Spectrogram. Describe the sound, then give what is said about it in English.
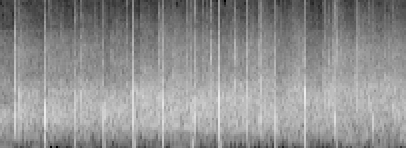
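A child claps their hands while the pastor is speaking, in a steady, even rhythm, roughly a dozen light, sharp claps in a row with no voices over them. “As Pastor was saying that, he was clapping.”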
